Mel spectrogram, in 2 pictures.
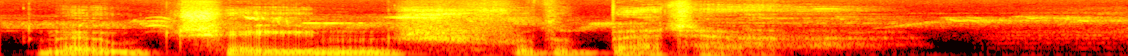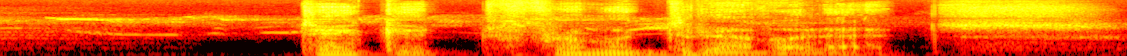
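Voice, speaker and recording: An actor playing a wise, patient old tree creature who tells lore in a solemn, formal, gravelly voice for a fantasy game. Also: male voice, medium pitch, noisy background, heavily acted. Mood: sage advice.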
